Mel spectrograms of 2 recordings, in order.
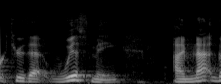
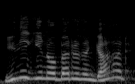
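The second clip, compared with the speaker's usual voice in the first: higher, quick, indignant challenge; challenging; 9 semitones higher, faster than usual. Acted. Bildad confronting Job, higher, fast indignant challenge. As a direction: throw the question back at him like an accusation.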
